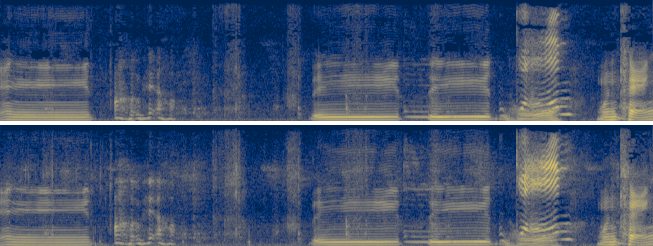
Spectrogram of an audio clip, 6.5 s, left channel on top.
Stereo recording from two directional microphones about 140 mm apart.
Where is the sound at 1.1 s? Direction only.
25° right (ahead or behind).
